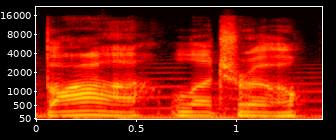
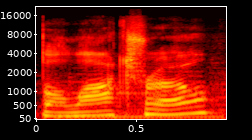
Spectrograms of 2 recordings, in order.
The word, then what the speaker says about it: Balatro: Rog like called batro you can pronounce it any way you want but apparently it's derived from a Latin word that's pronounced ba lro uh it's commonly called uh balatro or ba batro or whatever the hell uh the letter A in the English language is an enigma but welcome in we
